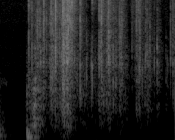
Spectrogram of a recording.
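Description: A bag holding wool scraps crinkles as it is handled, producing a short burst of close, rustling plastic crackles that fade quickly.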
